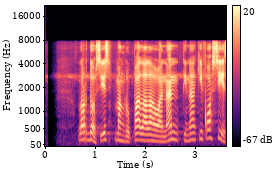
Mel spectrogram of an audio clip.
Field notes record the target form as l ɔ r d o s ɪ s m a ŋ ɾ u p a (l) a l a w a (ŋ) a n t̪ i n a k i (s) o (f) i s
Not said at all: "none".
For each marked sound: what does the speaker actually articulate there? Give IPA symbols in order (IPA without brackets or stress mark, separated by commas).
l, n, f, s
